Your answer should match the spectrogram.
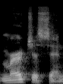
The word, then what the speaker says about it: Murchison: about later, May Newman, pronounces it Murchison, and she worked for them for 32 years and worked for his first wife, who went by the name Murchison. She went by the name as Clint's last name, and she pronounces it as Murchison. So I've been castigated for saying Murchison, but I've heard it both ways.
